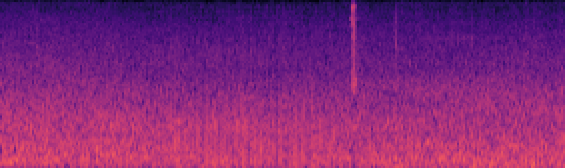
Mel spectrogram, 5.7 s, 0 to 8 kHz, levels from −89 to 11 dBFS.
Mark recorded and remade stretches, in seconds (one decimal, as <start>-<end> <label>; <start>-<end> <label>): 0.0-1.6 recorded; 1.6-3.3 remade; 3.3-5.7 recorded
